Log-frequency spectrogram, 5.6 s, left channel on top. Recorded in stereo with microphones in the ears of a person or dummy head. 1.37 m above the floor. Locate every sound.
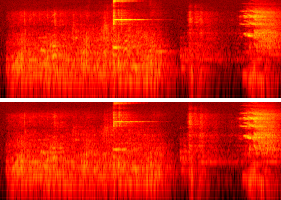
0.1 s footsteps: 5° right (ahead or behind), 2.5 m; by 3.2 s 50° left (ahead or behind), 5 m
2.2 s a bicycle bell: 45° left (ahead or behind), 4.5 m
3.6 s a squeak: 25° right (ahead or behind), 5 m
